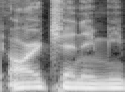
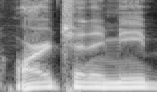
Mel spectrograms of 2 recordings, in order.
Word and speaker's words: Arch Enemy: Un groupe qui mélange efficacement black metal mélodique, death metal mélodique, groove metal euh, pour les fans d'Arch Enemy, Arch Enemy pardon, je, prononce toujours euh, mal le nom, Arch Enemy,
